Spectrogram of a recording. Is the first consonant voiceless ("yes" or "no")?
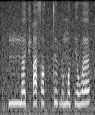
no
